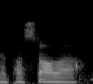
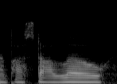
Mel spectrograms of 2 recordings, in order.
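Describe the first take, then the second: First: The o vowel is short, as in not. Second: The o vowel is long, as in obey. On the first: "I'm using the um, short uh, pronunciation of the Omicron" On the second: "I'm not saying apostolo"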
